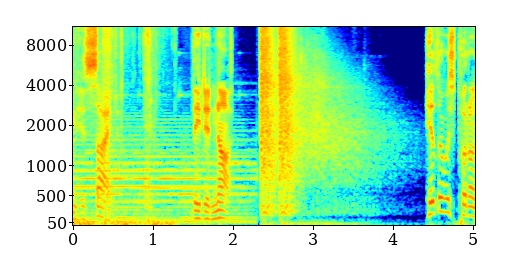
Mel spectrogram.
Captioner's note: gun Shots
